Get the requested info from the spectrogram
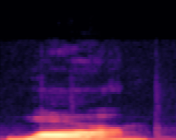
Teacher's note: Not warm, but warm. My jaw really drops when I say that vowel sound, warm.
